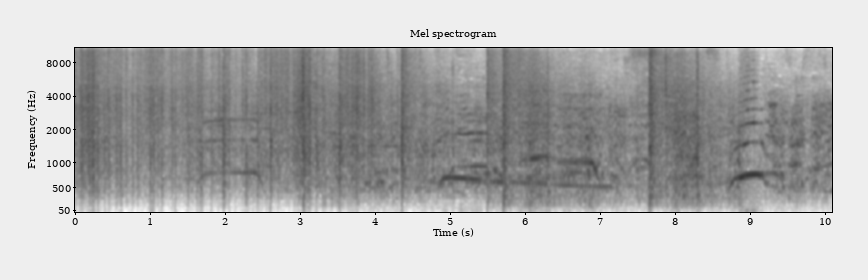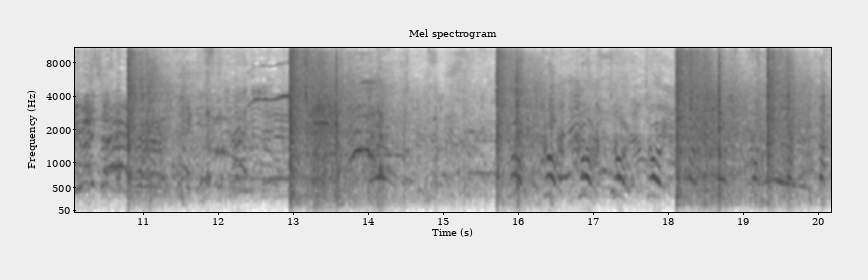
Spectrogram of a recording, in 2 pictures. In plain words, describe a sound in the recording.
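Fireworks crackle and fizz in the air.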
